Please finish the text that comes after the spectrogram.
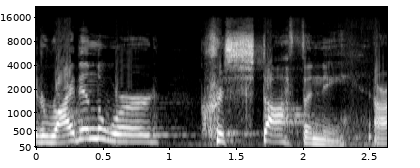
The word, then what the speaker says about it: christophany: write in the word christophany all right let me spell it for you first of all c-h-r-i-s-t just like christ christophany and then o-p-h-a-n-y christophany write that in and what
